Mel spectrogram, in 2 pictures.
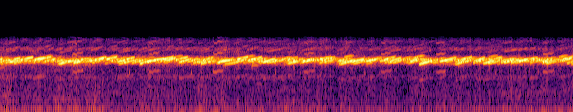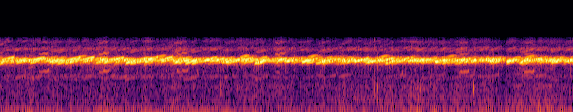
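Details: Spring chorus of frogs, including spring peepers, calling unseen from a distance: a dense, continuous high shrill band of overlapping peeps and trills with no pause throughout.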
